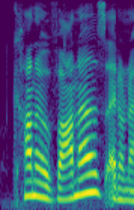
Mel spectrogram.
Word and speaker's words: Canóvanas: Canóvanas, actually. How How do you spell it? Uh a c a n o with a the thing, v a n a s. Yeah, Canóvanas.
